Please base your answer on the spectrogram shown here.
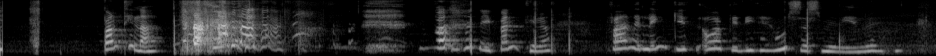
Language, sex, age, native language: Icelandic, female, 13, Icelandic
